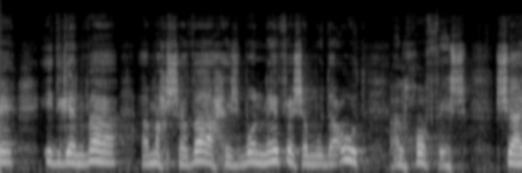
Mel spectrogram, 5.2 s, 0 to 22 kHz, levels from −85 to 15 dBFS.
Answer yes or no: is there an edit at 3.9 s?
yes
